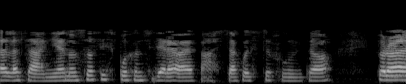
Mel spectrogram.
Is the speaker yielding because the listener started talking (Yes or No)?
No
